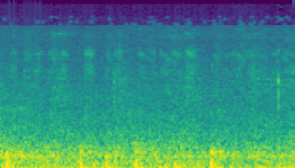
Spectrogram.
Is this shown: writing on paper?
yes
